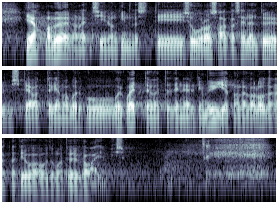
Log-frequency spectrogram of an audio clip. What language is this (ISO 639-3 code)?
est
